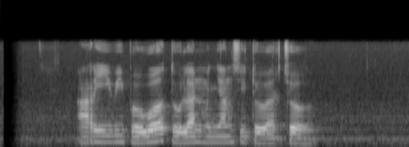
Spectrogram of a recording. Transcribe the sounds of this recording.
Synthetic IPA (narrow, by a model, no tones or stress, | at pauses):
ʔaɾiwib̥ɔ̤wɔd̪̥o̤lanməɲaŋsiɖ̥ɔ̤ward̥ʒ̥ɔ̤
